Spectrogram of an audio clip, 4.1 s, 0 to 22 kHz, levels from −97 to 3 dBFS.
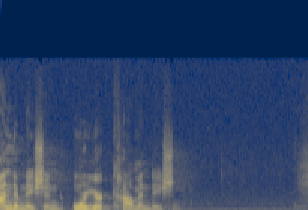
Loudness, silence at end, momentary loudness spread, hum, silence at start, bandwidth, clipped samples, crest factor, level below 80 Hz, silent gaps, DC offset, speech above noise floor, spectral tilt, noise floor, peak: -30 LUFS; 0 s; 11 LU; none; 0 s; 16 kHz; under 0.1%; 22 dB; -64 dBFS; none; under 0.1%; 31 dB; -4 dB/octave; -61 dBFS; -10 dBFS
